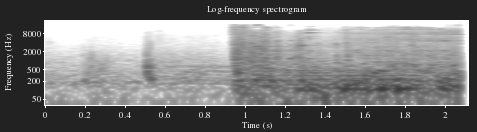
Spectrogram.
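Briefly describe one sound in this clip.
A heavy crash bursts close by.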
